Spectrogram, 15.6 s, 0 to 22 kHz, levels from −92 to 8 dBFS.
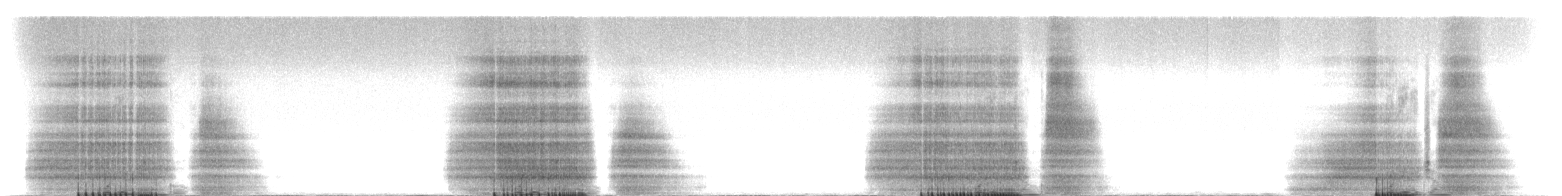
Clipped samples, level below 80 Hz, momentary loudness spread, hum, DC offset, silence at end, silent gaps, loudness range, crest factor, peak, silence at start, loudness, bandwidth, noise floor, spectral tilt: under 0.1%; -38 dBFS; 22 LU; none; under 0.1%; 0.7 s; none; 13 LU; 24 dB; -2 dBFS; 0.35 s; -23 LUFS; over 20 kHz; -61 dBFS; -5 dB/octave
